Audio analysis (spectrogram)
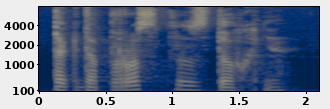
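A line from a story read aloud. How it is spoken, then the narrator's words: Weary sigh. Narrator (Russian): Устало вздохнул я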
